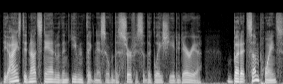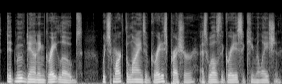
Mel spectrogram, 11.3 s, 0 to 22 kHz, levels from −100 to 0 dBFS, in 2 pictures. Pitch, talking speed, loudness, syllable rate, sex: 110 Hz, 205 wpm, -20 LUFS, 5.9 syllables/s, male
